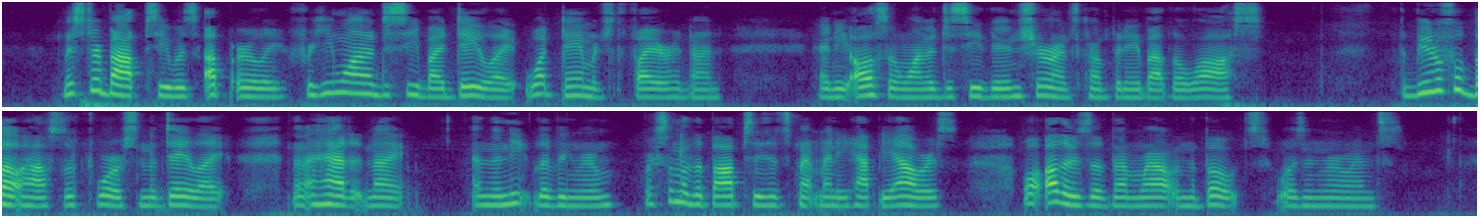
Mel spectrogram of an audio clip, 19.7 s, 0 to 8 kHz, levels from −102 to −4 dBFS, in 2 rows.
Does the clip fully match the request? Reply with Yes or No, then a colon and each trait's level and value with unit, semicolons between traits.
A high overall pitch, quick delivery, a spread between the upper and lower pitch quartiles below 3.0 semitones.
Yes: high, 205 Hz; fast, 215 wpm; narrow, 2.5 semitones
